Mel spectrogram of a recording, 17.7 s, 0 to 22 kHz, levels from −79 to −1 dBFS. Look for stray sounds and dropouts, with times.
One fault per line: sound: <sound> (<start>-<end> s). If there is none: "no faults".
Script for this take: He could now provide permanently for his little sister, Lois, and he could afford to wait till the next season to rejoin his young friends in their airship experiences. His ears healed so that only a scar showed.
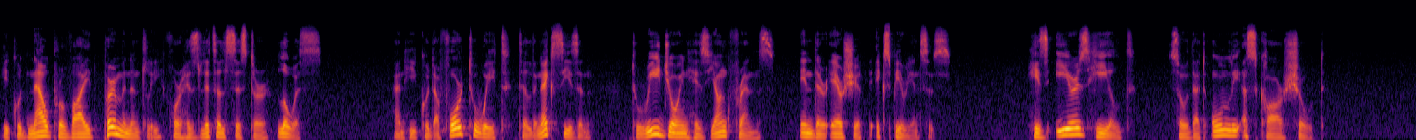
no faults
